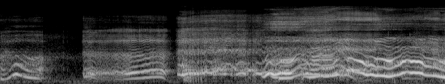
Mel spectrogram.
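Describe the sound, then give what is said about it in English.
A voice imitates a zombie groaning and wheezing, with wavering, drawn-out moans. A short dip in the middle is followed by a longer, louder groan that rises and falls unevenly in pitch, with breathy rasp throughout. “Is that a zombie? Yeah, that's the zombie noise.”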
